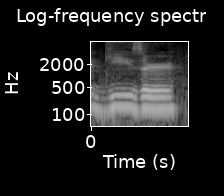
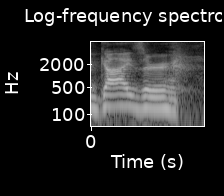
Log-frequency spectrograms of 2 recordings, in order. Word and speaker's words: geyser: to call it a geezer it's a geyser not a geezer geezers are old people you want to know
